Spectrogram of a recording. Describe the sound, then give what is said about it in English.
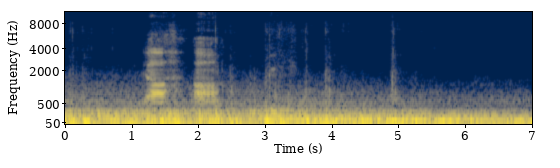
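A school bus rumbles past, a steady heavy engine drone with two short, high whining squeals early on before the rumble settles and continues. “School bus.”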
